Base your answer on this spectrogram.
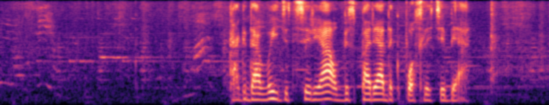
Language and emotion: Russian, neutral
